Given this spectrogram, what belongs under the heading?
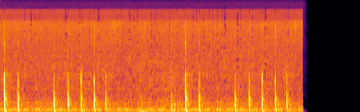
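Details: About thirteen sharp finger taps in short groups over steady low hum during a respiratory physical examination lesson, then silence and a burst of noise: chest percussion notes, including resonant, tympanic, dull and flat.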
